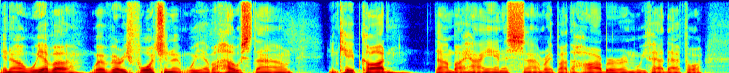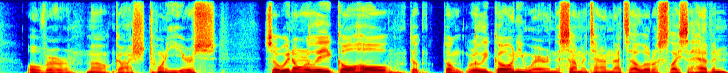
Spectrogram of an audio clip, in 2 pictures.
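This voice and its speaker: A man with an American accent speaks in a normal speaking voice, fairly low in pitch, with lively intonation at a fairly quick pace on a very clean recording with a silent background. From Hong Kong, then US. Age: 50s. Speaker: financial advisor. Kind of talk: radio interview.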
